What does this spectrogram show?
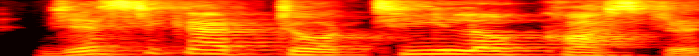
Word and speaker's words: Jessica Totillo Coster: Jessica Totillo Coster. Did I pronounce it okay, Jessica?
